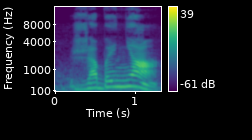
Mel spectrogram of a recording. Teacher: я вимовляю вгучніше жаба тобто я роблю наголос на цьому складі у слові жабеня я гучніше вимовляю третій склад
